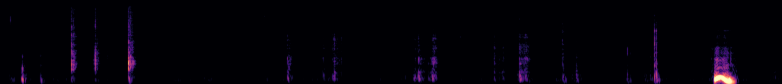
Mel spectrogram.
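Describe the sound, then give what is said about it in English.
Crunching of someone biting into a crisp mint-flavored Oreo cookie and chewing, with scattered sharp crackles and quiet pauses between, ending in a short, louder hummed murmur. “Let's get in here and get a bite.”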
